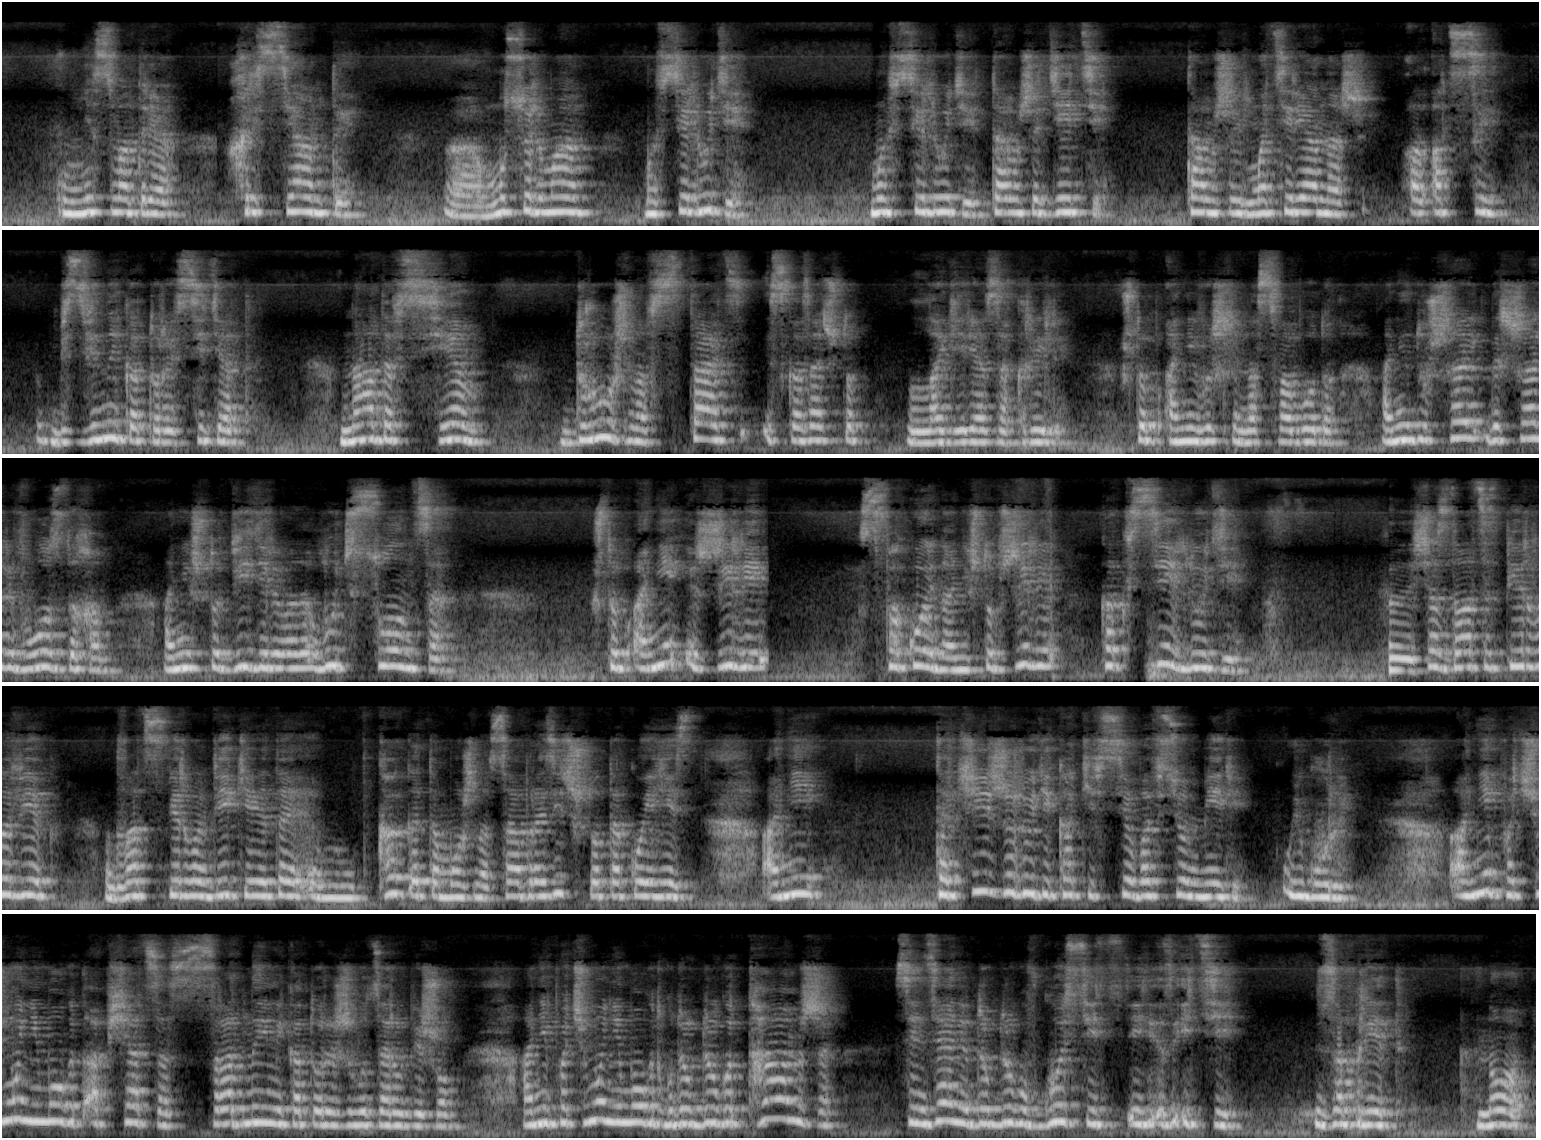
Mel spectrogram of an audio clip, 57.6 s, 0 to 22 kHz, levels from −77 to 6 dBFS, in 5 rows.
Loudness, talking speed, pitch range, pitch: -15 LUFS, 115 wpm, 230-270 Hz, 250 Hz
